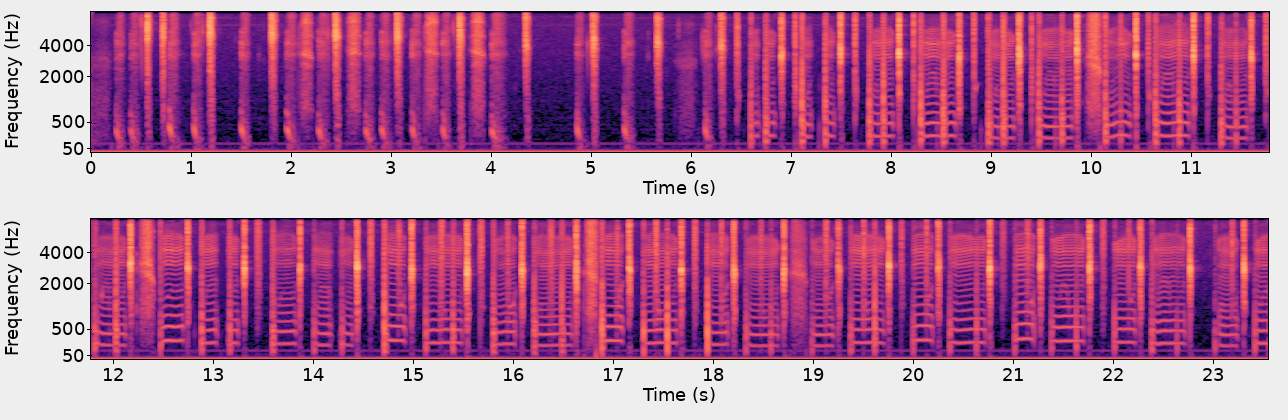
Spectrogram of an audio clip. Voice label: funny

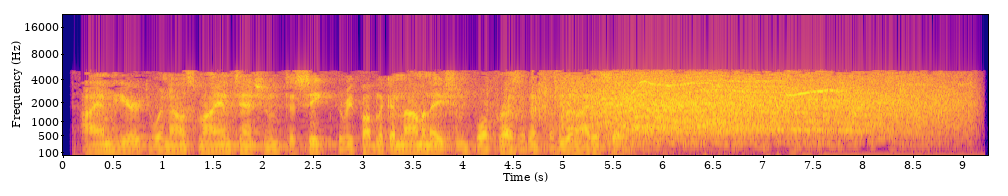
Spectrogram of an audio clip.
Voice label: reagan announcement; Ronald Regan

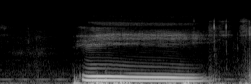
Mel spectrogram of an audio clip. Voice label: Spanish I

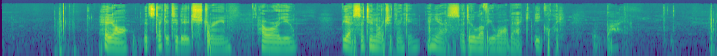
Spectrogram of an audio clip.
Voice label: techie voice

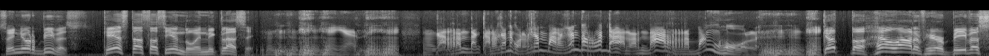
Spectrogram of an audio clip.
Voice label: spanish

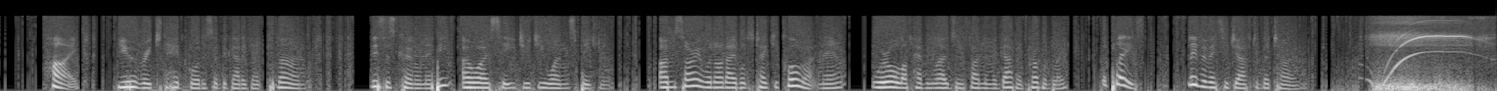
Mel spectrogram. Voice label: answerphone

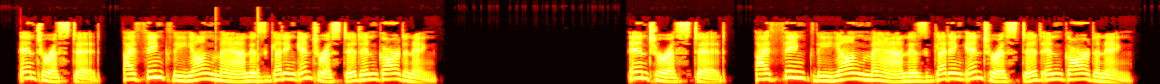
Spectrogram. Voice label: interested; Spelling Bee

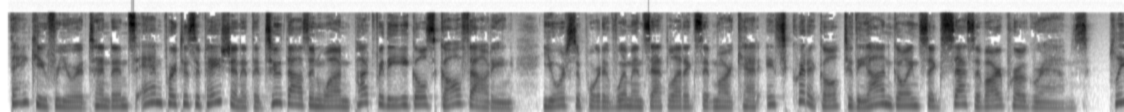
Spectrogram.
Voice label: on hold

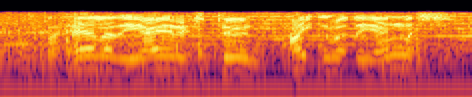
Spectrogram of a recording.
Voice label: irish with english; william wallace

